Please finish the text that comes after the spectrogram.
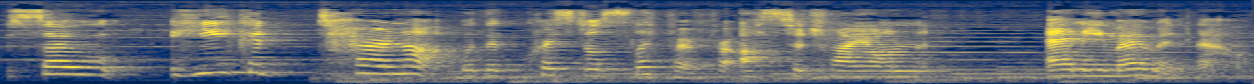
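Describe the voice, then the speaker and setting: A woman's voice: fairly high pitch, unhurried, music in the background, lightly acted. A woman in her twenties playing a sweet, dreamy, oblivious pantomime heroine, recorded in a roomy space over a video call. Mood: eager. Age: 20s.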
